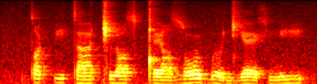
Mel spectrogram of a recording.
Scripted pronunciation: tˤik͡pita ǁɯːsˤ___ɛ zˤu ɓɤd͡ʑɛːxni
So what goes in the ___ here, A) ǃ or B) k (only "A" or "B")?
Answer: A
